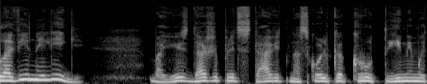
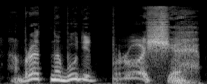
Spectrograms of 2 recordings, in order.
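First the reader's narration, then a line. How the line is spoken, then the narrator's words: Grumble. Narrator (Russian): проворчал Аксель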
